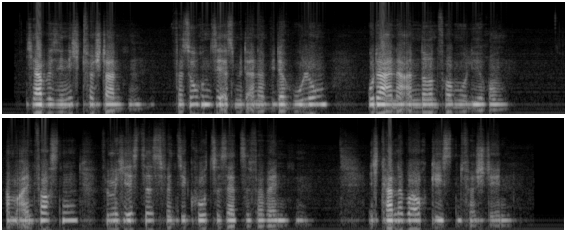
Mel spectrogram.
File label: Sine fast; SmartKom; Prototypen Stimme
